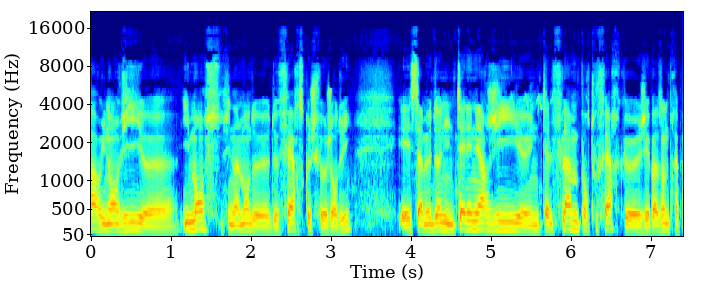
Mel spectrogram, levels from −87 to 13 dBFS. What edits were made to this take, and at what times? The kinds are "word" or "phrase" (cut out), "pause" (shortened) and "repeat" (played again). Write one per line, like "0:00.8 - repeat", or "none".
none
